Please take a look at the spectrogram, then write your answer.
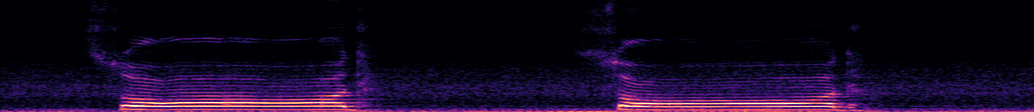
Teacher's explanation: یعنی سین جیسی ادائیگی ہوگی لیکن زبان کے پچھلے حصے کو تالو کی طرف بلند کریں گے تو یہ آواز موٹی ہو جائے گی. اب سیٹی جیسی آواز بھی اور موٹی بھی ہو، اس کو پر کر کے ادا کریں گے.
